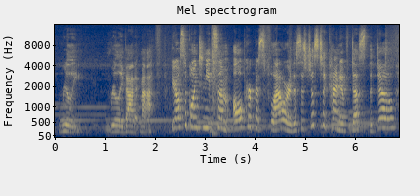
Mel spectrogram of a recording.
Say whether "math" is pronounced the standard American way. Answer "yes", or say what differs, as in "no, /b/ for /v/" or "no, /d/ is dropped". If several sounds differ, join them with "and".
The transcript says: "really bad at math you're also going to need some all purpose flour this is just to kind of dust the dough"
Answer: yes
